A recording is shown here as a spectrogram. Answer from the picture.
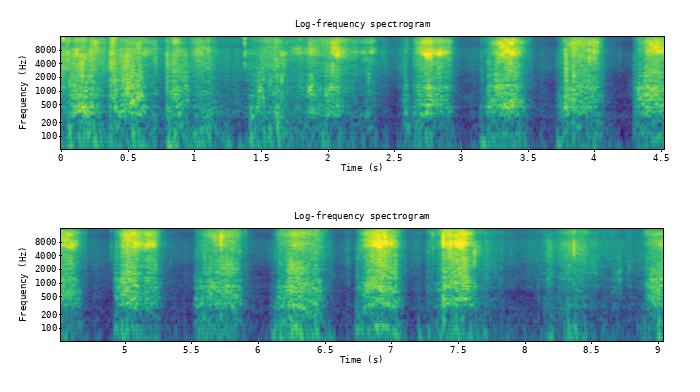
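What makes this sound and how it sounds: A cream-coloured cotton tote bag with a blue and yellow printed logo is held up and scratched with fingernails across its printed surface. About ten dry, bright, raspy strokes come in quick, slightly uneven bursts, separated by short pauses and carrying little low end.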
